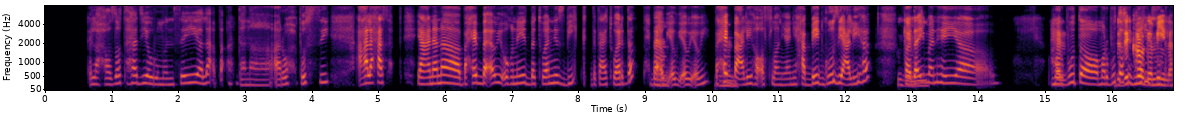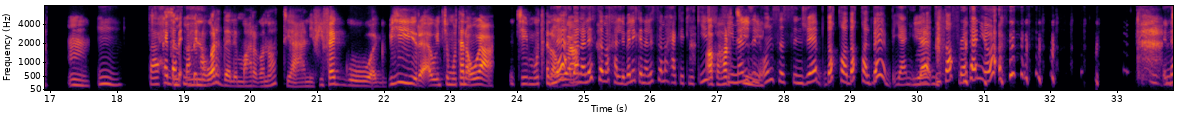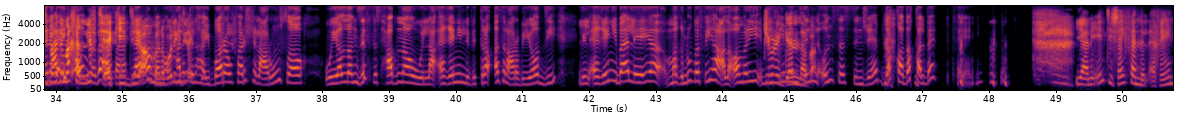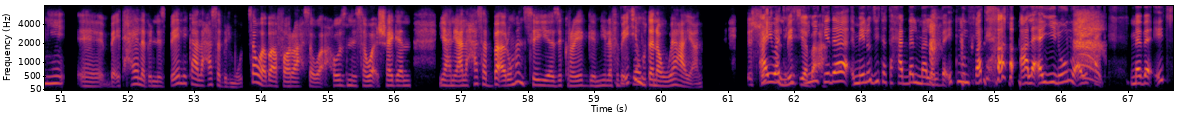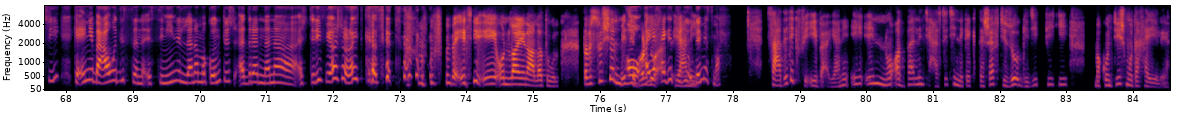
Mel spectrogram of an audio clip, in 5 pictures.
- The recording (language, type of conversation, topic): Arabic, podcast, إزاي السوشال ميديا غيّرت طريقة اكتشافك للموسيقى؟
- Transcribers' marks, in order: tsk; laughing while speaking: "فجوة كبيرة أوي. أنتِ متنوعة، أنتِ متنوعة"; giggle; giggle; in English: "الهيبرة"; giggle; in English: "المود"; in English: "السوشيال ميديا"; giggle; laughing while speaking: "منفتحة"; laughing while speaking: "أشتري فيها شرايط كاسيت"; laugh; laughing while speaking: "بقيتِ إيه"; laugh; in English: "أونلاين"; in English: "السوشيال ميديا"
